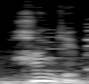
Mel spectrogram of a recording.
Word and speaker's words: 半夏: 例えば半夏っていうねあの半分の半に夏って書いて半夏って読むん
